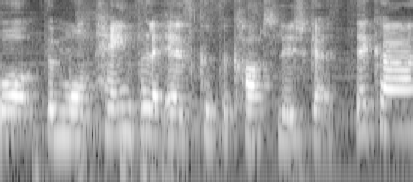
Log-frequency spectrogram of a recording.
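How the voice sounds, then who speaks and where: Music plays in the background as the speaker talks with an Irish accent. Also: woman. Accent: Irish accent, self-described. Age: young. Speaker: beauty and lifestyle vlogger. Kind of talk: casual vlog chat. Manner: chatty, informal.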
